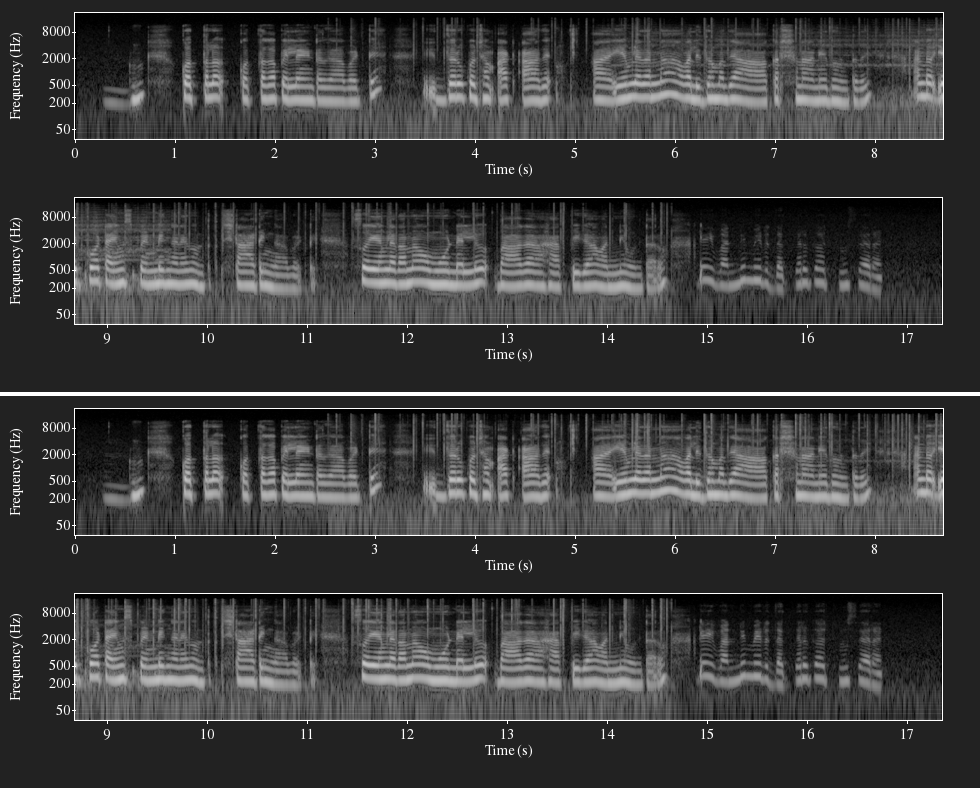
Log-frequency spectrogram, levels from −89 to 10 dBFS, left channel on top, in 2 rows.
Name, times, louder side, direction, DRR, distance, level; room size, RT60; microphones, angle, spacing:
voice 1, 0.5-4.8 5.2-14.8, right 1 dB, 10° right, 0.4 m, -25 dB
sound 1, 2.5-14.7, right 9 dB, 40° right, 0.8 m, -43 dB
sound 2, 5.2-9.7, left 3 dB, 60° left, 4.0 m, -47 dB
voice 2, 14.9-16.8, right 2 dB, 55° right, 2.2 m, -39 dB
head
